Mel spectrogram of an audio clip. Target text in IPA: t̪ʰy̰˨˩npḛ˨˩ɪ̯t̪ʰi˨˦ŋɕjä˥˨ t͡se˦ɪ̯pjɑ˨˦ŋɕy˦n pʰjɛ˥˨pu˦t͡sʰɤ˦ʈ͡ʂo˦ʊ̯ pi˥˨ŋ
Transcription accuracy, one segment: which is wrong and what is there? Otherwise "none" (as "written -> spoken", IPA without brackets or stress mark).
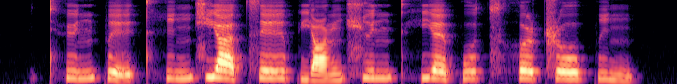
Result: y̰˨˩ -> y˨˦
